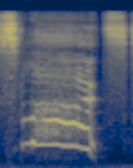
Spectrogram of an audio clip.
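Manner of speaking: high-pitched mock yell. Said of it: "And they hear this guy yell".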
